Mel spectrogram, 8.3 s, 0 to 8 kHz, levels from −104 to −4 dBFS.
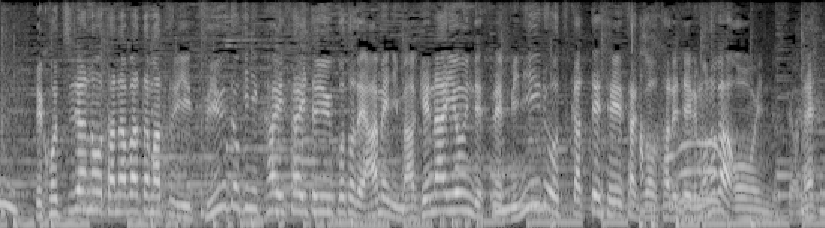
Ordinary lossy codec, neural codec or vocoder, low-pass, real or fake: none; none; none; real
